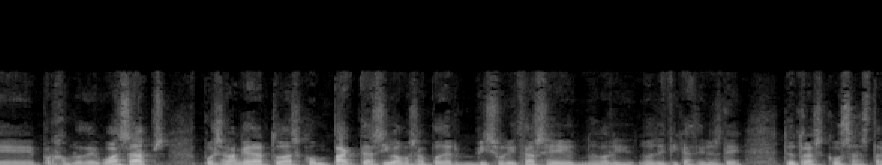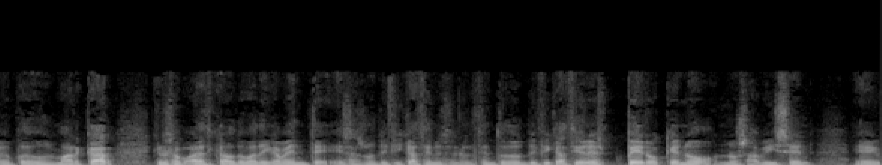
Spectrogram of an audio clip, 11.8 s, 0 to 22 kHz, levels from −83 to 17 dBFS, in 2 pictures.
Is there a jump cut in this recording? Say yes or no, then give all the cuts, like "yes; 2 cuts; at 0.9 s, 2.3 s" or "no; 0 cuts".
no; 0 cuts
